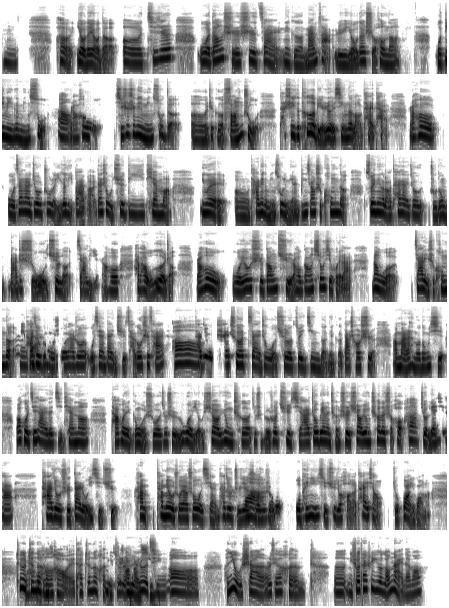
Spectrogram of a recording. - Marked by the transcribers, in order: other background noise; unintelligible speech
- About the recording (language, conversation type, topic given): Chinese, podcast, 在旅行中，你有没有遇到过陌生人伸出援手的经历？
